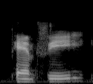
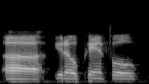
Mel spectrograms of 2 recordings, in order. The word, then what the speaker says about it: Pamphee: So did Kevin Pamphee, which I've learned is his proper name, the proper way to say it. Panfield, we used to think his name was Pamfield, Pamfield.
